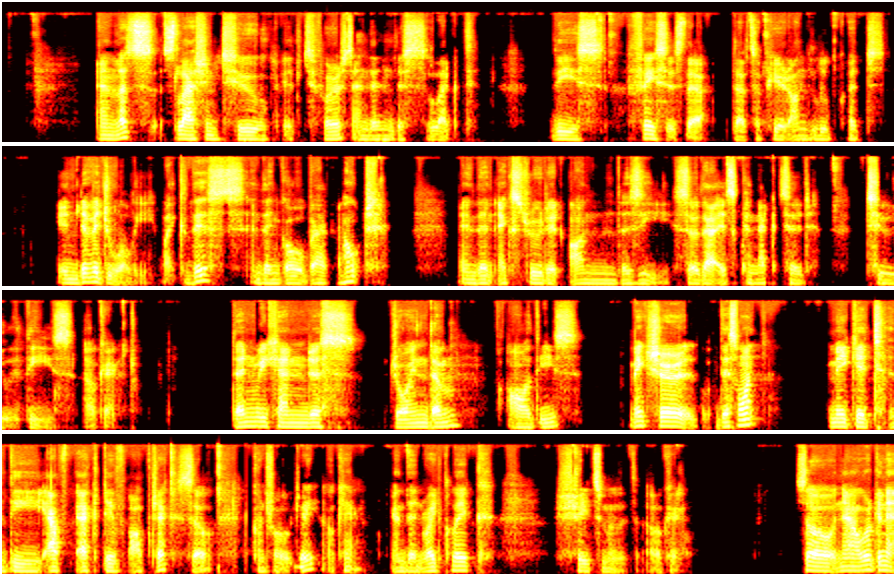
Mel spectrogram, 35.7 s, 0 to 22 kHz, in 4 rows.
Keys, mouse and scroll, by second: 1.4 /, 2.0-2.4 scroll up 2, 2.4 1, 3.3 click, 3.6 3, 4.1 click, 5.8 shift+click, 7.3 shift+click, 8.1-11.0 middle drag, 11.0 /, 11.4-11.9 scroll down 4, 12.3 middle click, 12.6-13.2 scroll down 1, 13.2 e, 16.2 click, 16.8 middle click, 17.5 click, 18.6-19.0 middle drag, 28.3 middle click, 29.1 alt+j, 30.4-32.7 right drag, 32.7 scroll down 1, 33.5 scroll up 4, 33.7 scroll down 1, 34.0-34.6 scroll up 5.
